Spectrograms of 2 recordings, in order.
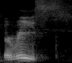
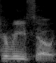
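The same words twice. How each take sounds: First: It is said with a Portuguese pronunciation. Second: It is said with a Spanish pronunciation. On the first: The speaker calls it right. "It's chorizo" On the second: The speaker calls it wrong. "it's not chorizo. Chorizo is Spanish"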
